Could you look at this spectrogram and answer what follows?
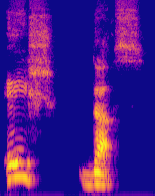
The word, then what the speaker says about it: Eish Das: And it's for this reason that the Torah refers to the Torah itself here in Parshas Vezos Habracha as Eish Das. It's written as one word and it's pronounced as two words.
